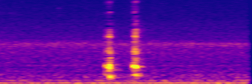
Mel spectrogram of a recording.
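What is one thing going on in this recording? A young woman laughs briefly, close to a microphone.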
